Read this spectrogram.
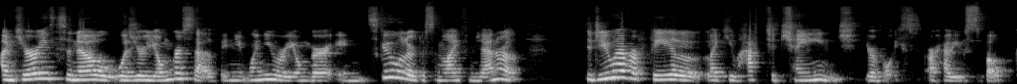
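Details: Adult woman speaking; normal fluent speech.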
